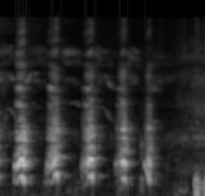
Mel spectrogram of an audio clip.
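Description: A woman laughing hard: a quick run of about seven short laughs, each dropping in pitch, dying away near the end.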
